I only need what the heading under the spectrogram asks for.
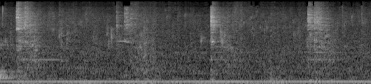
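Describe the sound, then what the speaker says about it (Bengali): Pointed gourd (parwal) frying in a generous amount of oil in a pan: steady soft sizzle with a few sharper bursts roughly once a second, over a low constant hum. "এই যে পটলটায় কিন্তু সুন্দর করে আমরা ভেজে নেব"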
